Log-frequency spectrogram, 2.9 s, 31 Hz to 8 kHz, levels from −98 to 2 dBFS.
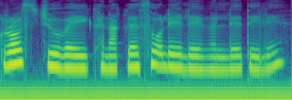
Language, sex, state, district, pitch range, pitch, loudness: Wancho, female, Arunachal Pradesh, Longding, 175-210 Hz, 190 Hz, -16 LUFS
